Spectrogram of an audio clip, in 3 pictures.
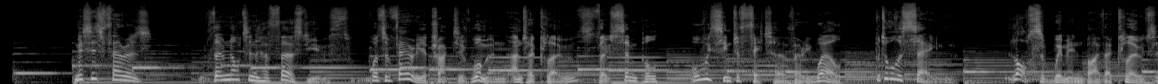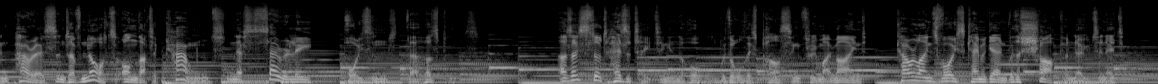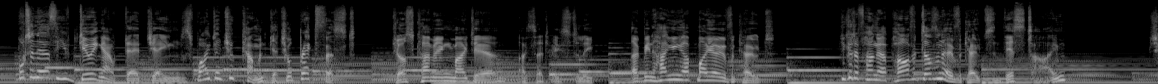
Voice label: Narrative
